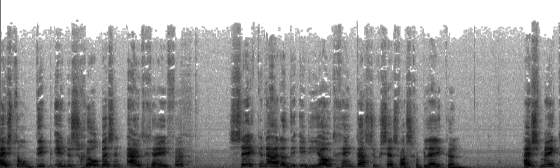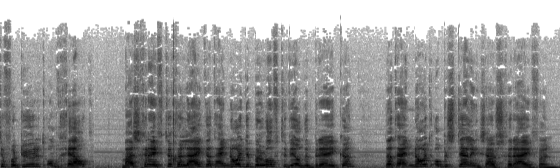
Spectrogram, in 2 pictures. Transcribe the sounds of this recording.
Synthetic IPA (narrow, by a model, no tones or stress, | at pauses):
ɦɛjstɔnt̚dipɪndəsχɵlˠt̚bɛjzɛjnœɥtχejvər | sejkərnaːdɑt̚dəʔidijowtχejnkɑssyksɛsʋɑsχəblejkən | hɛjsmejk̚təvoːɹdyːɾəntʰɔmχɛlˠt | maːɹsχrejftəχəlɛjk̚dɑtɦɛjnoːjt̚dəbəlɔftəʋɪlˠdəbrejkən | d̥ɑtɦɛjnoːjtʰɔp̚bəstɛlɪŋzɑwsχrɛjvən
